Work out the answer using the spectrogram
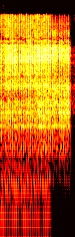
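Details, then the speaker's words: Maruti Dzire, heard near the engine at idle: loud fast metallic clatter until engine stops, from a worn timing chain set needing replacement. "तो वहां पे आप देखना इसकी कितनी ज्यादा नॉइस है की कितनी ज्यादा आवाज ए रही है आप देख सकते हो"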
